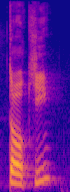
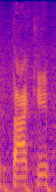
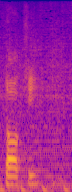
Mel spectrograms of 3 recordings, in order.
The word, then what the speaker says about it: Taake: Entonces, de Toki, que se escribe Taake, y todo el mundo le dice Taake pero los manes lo pronuncian Toki.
